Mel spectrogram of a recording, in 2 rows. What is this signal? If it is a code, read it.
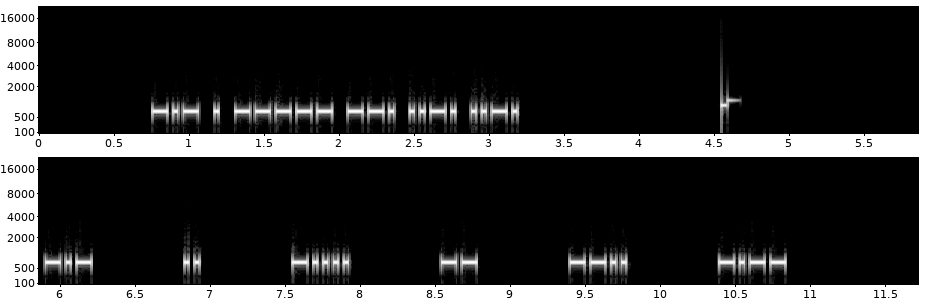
Morse code, heard as a keyed tone, about 36 wpm, spaced as for 18 wpm, 700 Hz. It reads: KE0GFF KI6MZY
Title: USA Call Signs - 6 Characters - 6x Character Spacing - 35wpm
